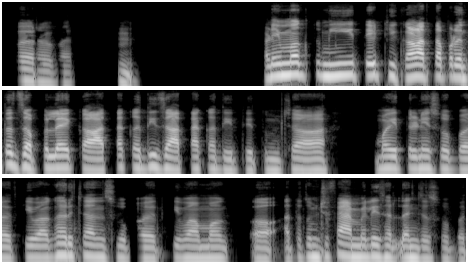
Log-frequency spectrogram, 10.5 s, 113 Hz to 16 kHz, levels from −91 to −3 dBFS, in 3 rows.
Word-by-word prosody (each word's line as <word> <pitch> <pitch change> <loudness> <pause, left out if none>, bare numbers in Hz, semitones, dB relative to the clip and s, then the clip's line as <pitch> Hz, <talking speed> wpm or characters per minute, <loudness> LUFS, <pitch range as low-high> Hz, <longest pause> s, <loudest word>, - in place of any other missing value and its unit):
बरोबर. 135 -5 -6 0.4
हं. - - -4 1.0
आणि 200 +3 +3
मग 220 0 +7
तुम्ही 210 +1 +4
ते 210 - +5
ठिकाण 195 -1 +4
आतापर्यंत 195 -1 +4
जपलंय 165 -1 +3
का? 155 -2 -2
आता 140 +4 0
कधी 170 +1 -2
जाता 150 +1 +2
कधी 145 -3 -6
ते 140 - -6
तुमच्या 135 +1 -2 0.4
मैत्रिणीसोबत 155 -3 -2
किंवा 150 -1 -2
घरच्यांसोबत 150 -4 -3
किंवा 140 -1 -2
मग 140 0 -2 0.2
अ, - - -8 0.2
आता 135 +2 -10
तुमची 155 0 -2
फॅमिली 155 -2 +2
त्यांच्या 140 -2 -2
सोबत, 125 -2 -12
150 Hz, 155 wpm, -24 LUFS, 140-170 Hz, 1.0 s, मग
